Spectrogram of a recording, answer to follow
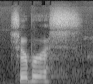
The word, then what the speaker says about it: Cerberus: Is it Kerberos? Cerberus? But I think it's also Kerberos sometimes. So like our authentication system at the university is Kerberos, right?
